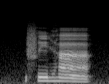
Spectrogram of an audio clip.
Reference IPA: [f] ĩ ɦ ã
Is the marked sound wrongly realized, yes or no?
no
